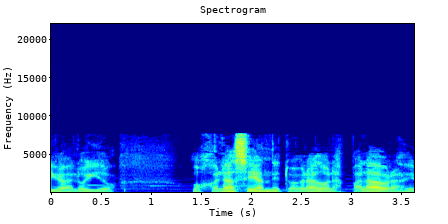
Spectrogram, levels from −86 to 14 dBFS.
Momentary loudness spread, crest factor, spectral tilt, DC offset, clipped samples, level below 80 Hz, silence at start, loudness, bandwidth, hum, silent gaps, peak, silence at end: 18 LU; 24 dB; -2.5 dB/octave; under 0.1%; under 0.1%; -68 dBFS; 0 s; -28 LUFS; 8 kHz; none; none; -8 dBFS; 0 s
